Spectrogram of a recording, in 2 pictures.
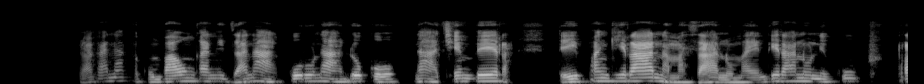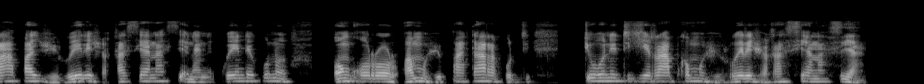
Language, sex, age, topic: Ndau, male, 18-24, health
